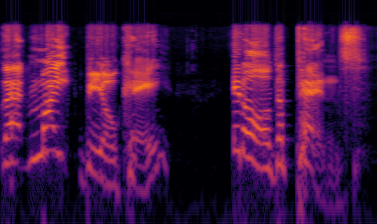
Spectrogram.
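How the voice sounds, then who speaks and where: A man voicing a boisterous, childlike tough guy in a video game, excitable and showy. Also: high voice, slow, no room sound, studio quality, full character voice. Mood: eager, boastful. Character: boisterous, boastful, childlike male bruiser of a thief gang.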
